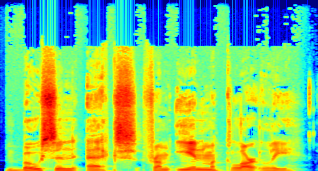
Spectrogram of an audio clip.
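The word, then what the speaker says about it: Boson X: It's supposed to be like Higgs boson, Bosun X. I got to say it like that.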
